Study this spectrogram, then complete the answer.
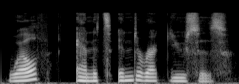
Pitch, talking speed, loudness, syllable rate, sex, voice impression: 170 Hz, 125 wpm, -18 LUFS, 4.3 syllables/s, female, very feminine, very adult-like, thin, tensed, slightly powerful, slightly bright, slightly soft, clear, fluent, cute, very intellectual, refreshing, sincere, very calm, friendly, reassuring, slightly unique, very elegant, very sweet, slightly lively, very kind, modest, light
